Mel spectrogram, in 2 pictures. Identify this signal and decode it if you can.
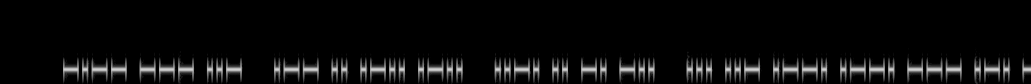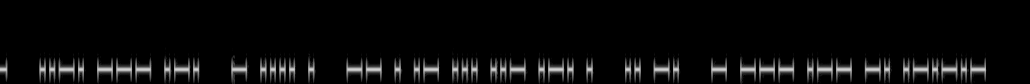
Morse code, heard as a keyed tone, about 25 wpm, 700 Hz. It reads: YOU WILL FIND SUPPORT FOR THE MEASURE IN TOWN.
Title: Sentences from Top 1000 Words - Review Part 5 - 25wpm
